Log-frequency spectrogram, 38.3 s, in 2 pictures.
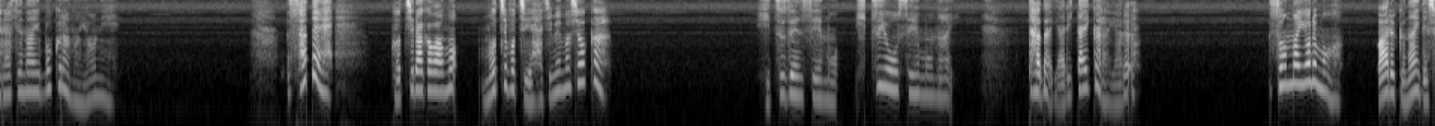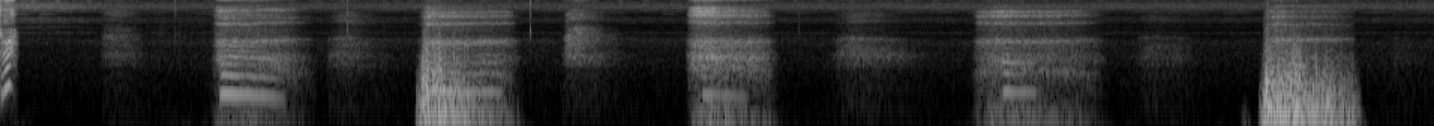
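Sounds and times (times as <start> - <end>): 
night wind: 0.0 - 38.2
blowing into the right ear ASMR: 35.9 - 37.4.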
